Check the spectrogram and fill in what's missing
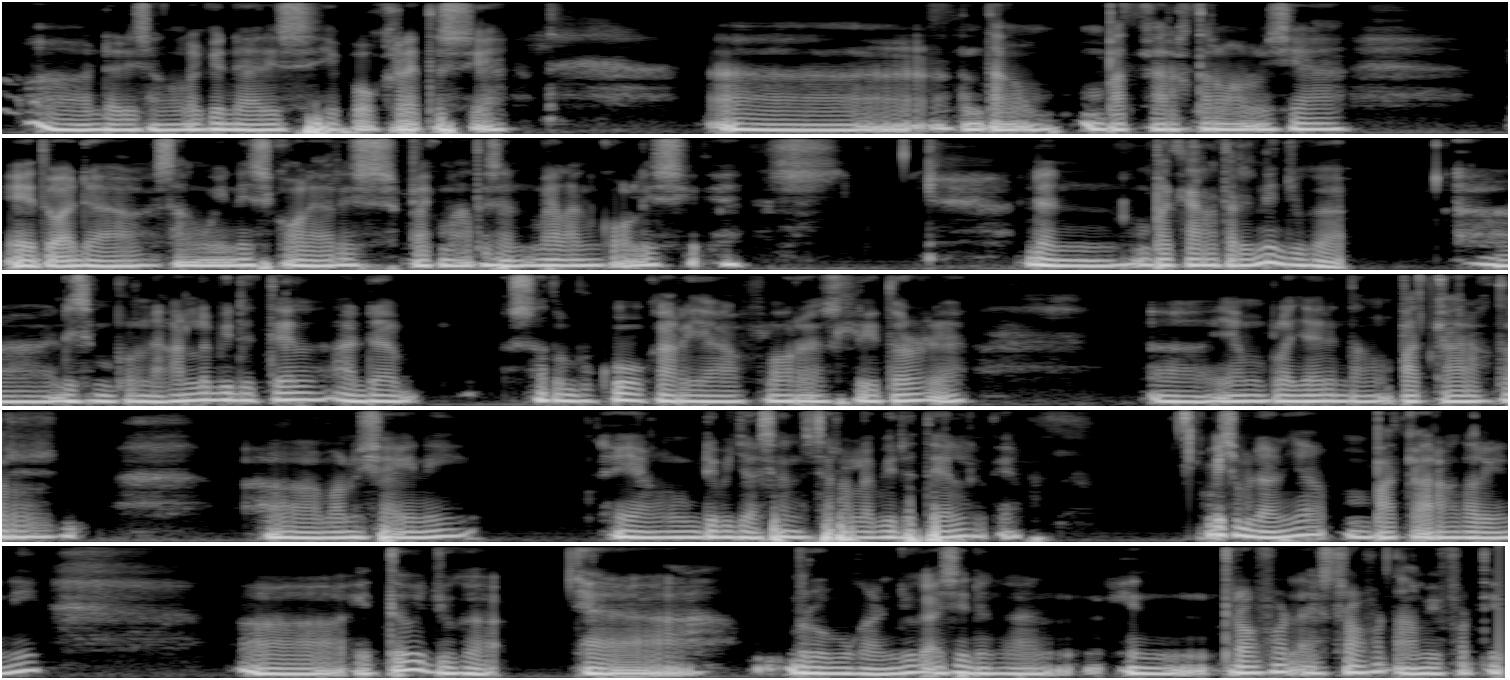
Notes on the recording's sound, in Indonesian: Mohon maaf audio kurang maksimal.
